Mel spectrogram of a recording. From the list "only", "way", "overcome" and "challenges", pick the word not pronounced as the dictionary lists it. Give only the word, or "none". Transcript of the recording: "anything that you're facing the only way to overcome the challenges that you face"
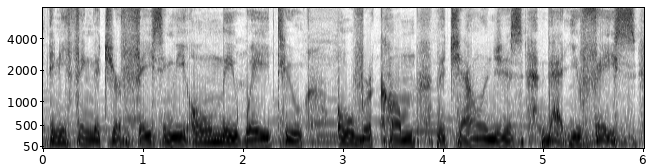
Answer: none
